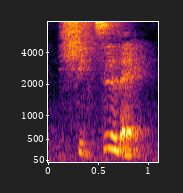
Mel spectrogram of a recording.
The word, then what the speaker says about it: 失礼: The first part, 失礼. And take a look at the first four characters. S-H-I-T. Shit. So just imagine if shit was plural. And how would you pronounce? Shits, right?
